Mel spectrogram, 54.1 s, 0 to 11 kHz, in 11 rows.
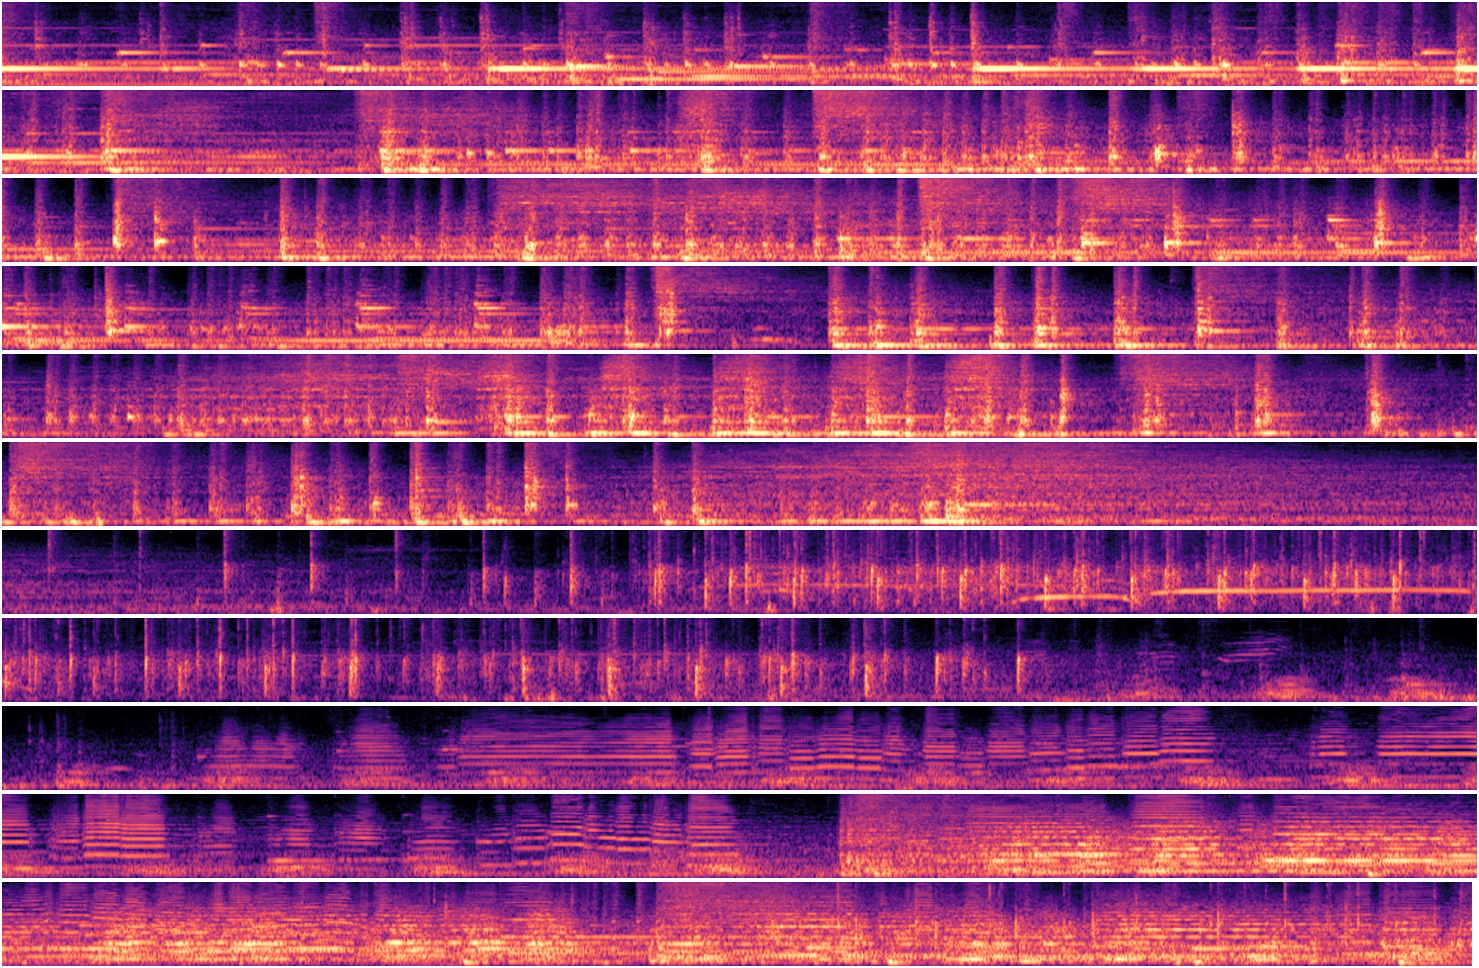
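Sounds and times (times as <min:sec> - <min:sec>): marching band playing: 0:00.0 - 0:32.1, 0:35.5 - 0:54.0
crowd applauding and cheering: 0:29.9 - 0:38.0, 0:49.4 - 0:54.0
snare drum rolls: 0:47.0 - 0:54.0.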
